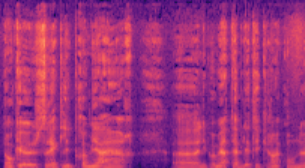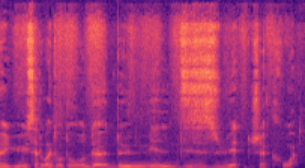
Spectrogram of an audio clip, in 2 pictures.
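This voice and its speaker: A middle-aged man with a Quebec French accent, an interview guest explaining things in a measured way and rephrasing as he goes. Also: fairly low pitch, lively intonation, breathy edge. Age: middle-aged or older. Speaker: interview guest, animation teacher.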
